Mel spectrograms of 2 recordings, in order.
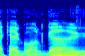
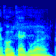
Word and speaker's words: Aconcagua: On a entendu également pour la Aconcagua, c'est comme ça qu'on le prononce en Argentine. – La Aconcagua.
